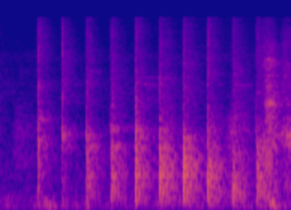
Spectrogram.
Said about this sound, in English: I get a clap? Oh, thank you.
